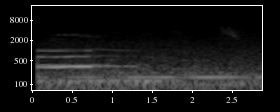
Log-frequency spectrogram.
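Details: A white Arctic wolf gives a steady, mournful howl that sags slightly in pitch before a lower tone follows.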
